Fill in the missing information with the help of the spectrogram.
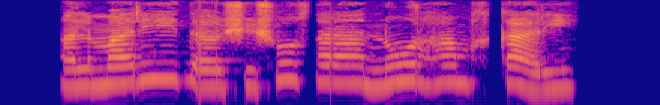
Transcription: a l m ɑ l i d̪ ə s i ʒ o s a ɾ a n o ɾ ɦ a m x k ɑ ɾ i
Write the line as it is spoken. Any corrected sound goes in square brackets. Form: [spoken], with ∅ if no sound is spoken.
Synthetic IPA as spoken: a l m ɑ [ɾ] i d̪ ə [ʃ] i [ʃ] o s a ɾ a n o ɾ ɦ a m x k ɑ ɾ i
